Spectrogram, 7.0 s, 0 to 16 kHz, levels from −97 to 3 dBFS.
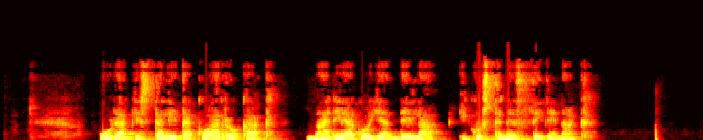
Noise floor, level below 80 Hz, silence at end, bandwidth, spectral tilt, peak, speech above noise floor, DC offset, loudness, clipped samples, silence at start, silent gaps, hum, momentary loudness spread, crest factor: -82 dBFS; -56 dBFS; 1.1 s; 9.2 kHz; -6.5 dB/octave; 0 dBFS; 71 dB; under 0.1%; -12 LUFS; under 0.1%; 1 s; none; none; 9 LU; 12 dB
